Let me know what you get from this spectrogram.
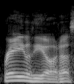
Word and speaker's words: Liotta: Did I say it wrong? – Yes. Try it again. – What's his name? – You said Lay Riota. – Oh, oops. – Ray Liotta, sorry.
